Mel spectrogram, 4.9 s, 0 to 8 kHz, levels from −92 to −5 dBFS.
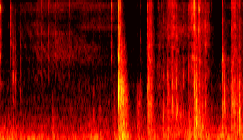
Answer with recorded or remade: recorded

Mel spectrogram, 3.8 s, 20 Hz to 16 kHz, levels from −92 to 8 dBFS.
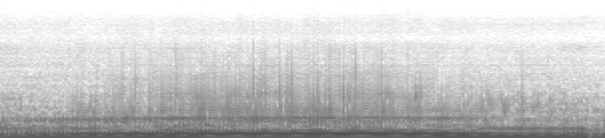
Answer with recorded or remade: remade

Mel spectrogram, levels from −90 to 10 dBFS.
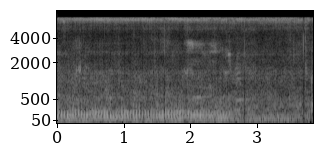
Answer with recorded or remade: remade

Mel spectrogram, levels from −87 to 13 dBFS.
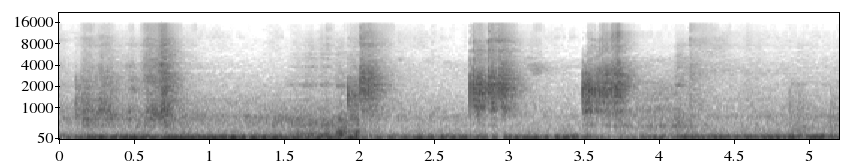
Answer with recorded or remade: recorded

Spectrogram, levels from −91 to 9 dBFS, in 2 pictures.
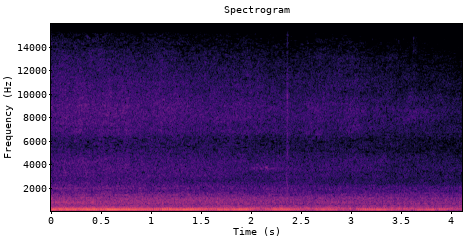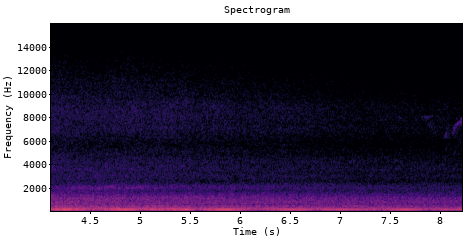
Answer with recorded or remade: recorded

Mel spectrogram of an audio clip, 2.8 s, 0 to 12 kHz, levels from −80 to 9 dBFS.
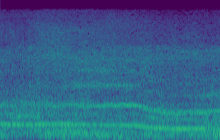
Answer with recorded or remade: remade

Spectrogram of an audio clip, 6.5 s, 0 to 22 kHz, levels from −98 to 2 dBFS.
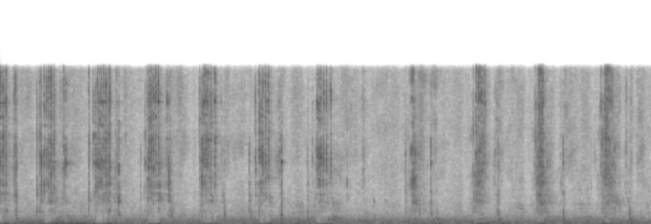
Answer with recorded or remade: recorded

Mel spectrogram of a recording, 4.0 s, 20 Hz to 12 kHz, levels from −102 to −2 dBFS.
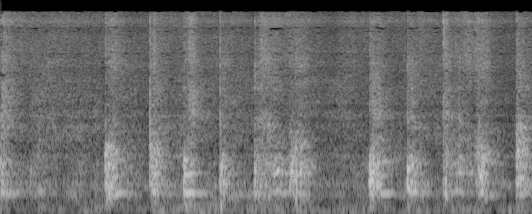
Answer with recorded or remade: remade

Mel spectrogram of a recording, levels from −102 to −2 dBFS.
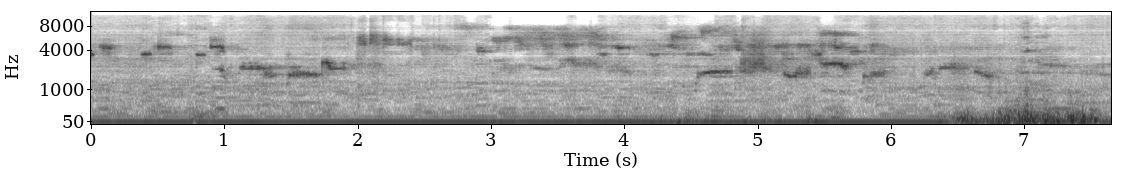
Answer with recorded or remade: remade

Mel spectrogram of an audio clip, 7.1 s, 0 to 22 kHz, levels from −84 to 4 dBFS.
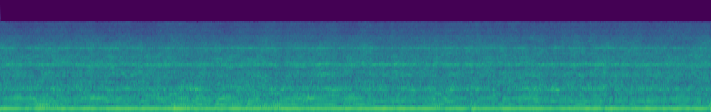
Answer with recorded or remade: remade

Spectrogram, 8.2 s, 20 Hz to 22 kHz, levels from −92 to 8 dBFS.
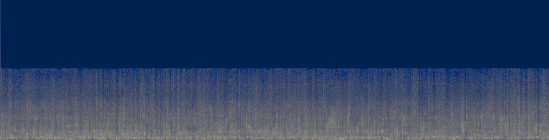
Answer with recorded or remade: remade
